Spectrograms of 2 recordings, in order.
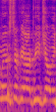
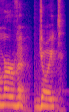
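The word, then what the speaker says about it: MervipJoey: Oh, Mr. VIP Joey T. Oh, I see. Unless it's Merv Joey. Is it Mervip Joey? Oh, I mispronounced it the first time. I got you now, Mervip Joey.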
